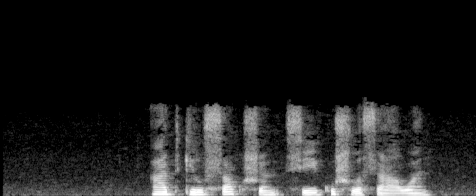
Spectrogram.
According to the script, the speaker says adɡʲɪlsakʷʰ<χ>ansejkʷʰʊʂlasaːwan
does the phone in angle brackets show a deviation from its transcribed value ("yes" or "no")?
yes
